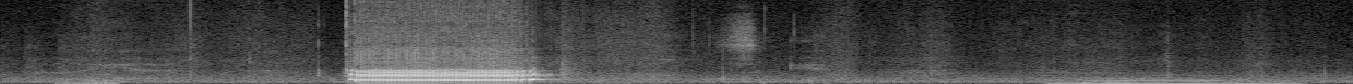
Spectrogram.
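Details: A loud, steady motor buzz for about a second, then it stops and a quieter hum follows; a Vacu-Aide DeVilbiss suction machine test-run after its motor was put back following a loss of suction.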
